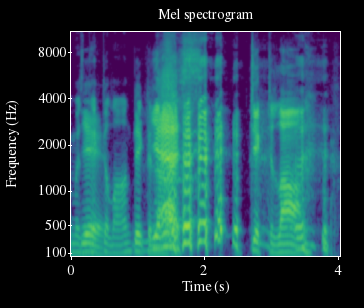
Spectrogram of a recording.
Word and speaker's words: DeLonge: his name is French, and it's pronounced DeLonge in French, DeLonge. but the American tongue is DeLong. DeLong. Yeah, like long DeLong.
